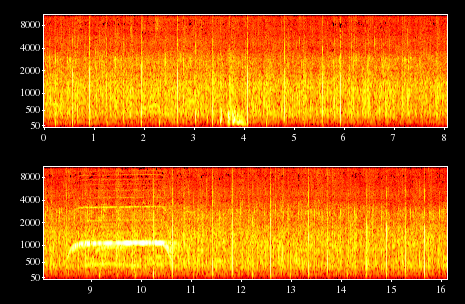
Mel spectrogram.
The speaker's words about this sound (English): And I want to ask, if you have served or you are currently serving, would you please stand? And would you give them a round of applause?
